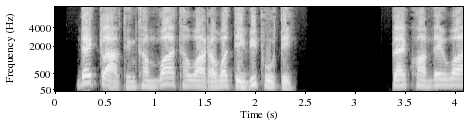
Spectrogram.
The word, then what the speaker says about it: ทวารวดี: เขียน ด้วย ตัว อักษร คำ ว่า ทวารวดี มา ให้ ดู ทำ ใน ใจ ลึก จะ ออก เสียง เป็น ทวารวติ ใช้ ต่อ เต่า นะ ครับ หลัก ฐาน ทาง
